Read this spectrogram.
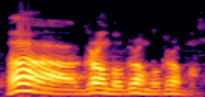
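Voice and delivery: low grumble sinking away; mock grumbling. Slapping the alarm clock off in the morning, mock grumbling. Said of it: "slap it and go".

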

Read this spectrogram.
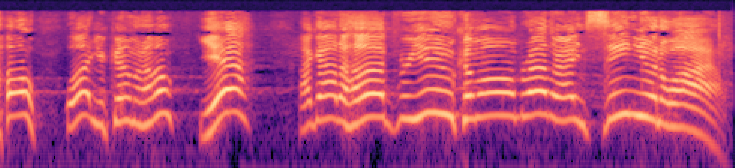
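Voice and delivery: high, delighted homecoming greeting; excited welcome. Acted. Church member greeting a brother coming home, excited welcome.

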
